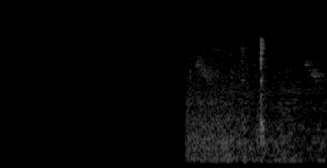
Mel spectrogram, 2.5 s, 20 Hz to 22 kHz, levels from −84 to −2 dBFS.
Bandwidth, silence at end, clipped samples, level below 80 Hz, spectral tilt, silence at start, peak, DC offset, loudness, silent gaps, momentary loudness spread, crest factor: 10 kHz; 0 s; under 0.1%; under -90 dBFS; -1 dB/octave; 1.4 s; -28 dBFS; under 0.1%; -55 LUFS; none; 9 LU; 32 dB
